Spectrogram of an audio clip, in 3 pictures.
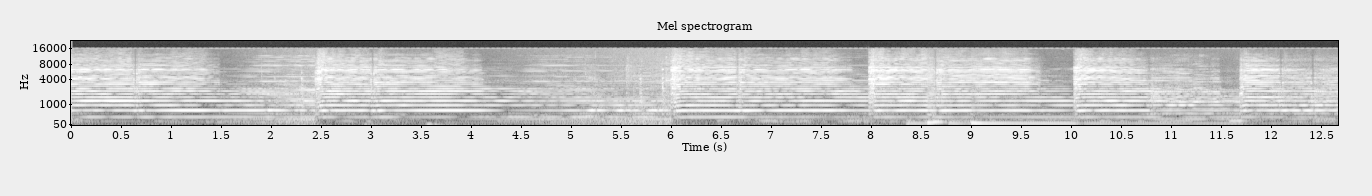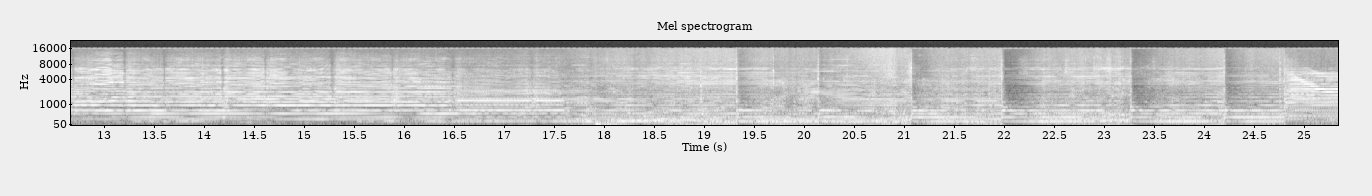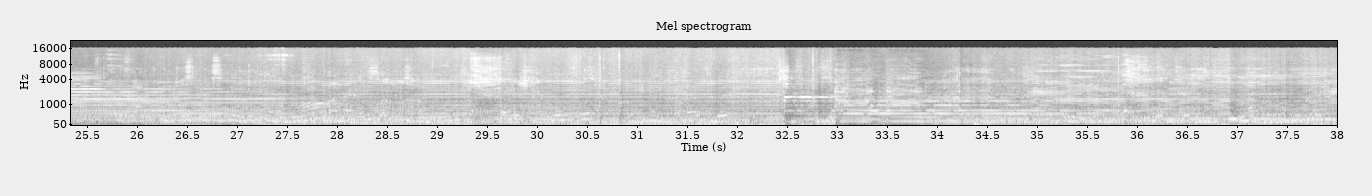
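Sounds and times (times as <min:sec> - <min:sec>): sarangi melody with sliding notes: 0:00.0 - 0:38.0
steady drone: 0:01.6 - 0:38.0.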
